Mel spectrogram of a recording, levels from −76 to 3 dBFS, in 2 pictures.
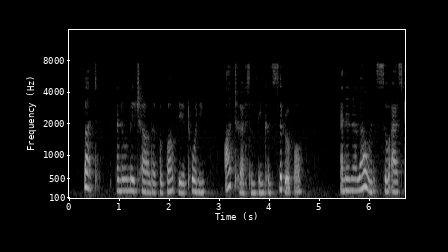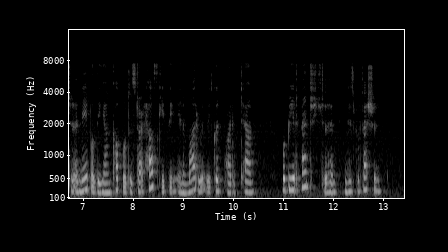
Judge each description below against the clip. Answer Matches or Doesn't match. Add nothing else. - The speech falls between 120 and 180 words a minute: Doesn't match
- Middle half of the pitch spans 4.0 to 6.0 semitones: Doesn't match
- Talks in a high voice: Matches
